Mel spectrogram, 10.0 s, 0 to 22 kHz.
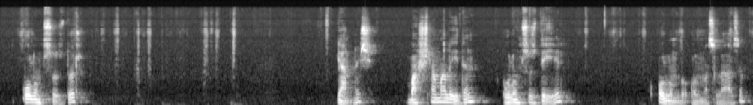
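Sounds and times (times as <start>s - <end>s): marker scratching on paper: 1.2s - 3.2s.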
